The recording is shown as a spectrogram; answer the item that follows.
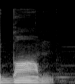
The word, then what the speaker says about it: bomb: It's a thing in English to not pronounce the B after the M. That's why you say bomb.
